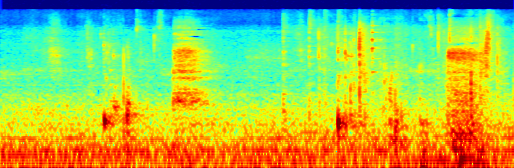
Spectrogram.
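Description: Quiet handling at a table: drinking from a plastic water bottle and setting it down, with scattered light clicks and two short rustles.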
